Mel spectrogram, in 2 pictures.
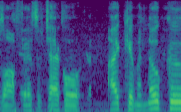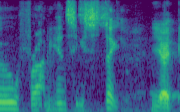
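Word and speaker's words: Ikem Ekwonu: Cincinnati, and the Giants, McShay says offensive tackle Ike Minoku from NC State. Yeah, Ike Ikwonu is how you pronounce it.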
